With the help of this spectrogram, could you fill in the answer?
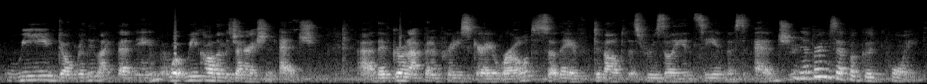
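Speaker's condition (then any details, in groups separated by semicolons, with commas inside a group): No condition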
